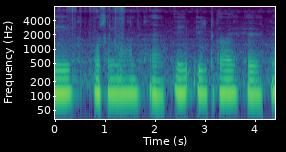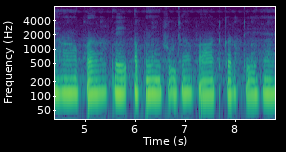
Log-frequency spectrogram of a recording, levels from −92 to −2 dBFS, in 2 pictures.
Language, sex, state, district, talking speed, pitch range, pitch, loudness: Hindi, male, Uttar Pradesh, Jalaun, 70 wpm, 110-115 Hz, 115 Hz, -31 LUFS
